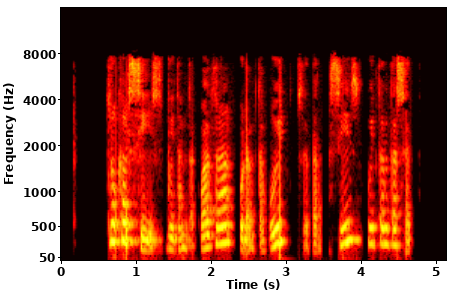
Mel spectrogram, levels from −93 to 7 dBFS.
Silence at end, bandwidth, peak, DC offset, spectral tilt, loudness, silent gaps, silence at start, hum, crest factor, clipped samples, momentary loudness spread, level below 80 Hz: 0.45 s; 8.2 kHz; -2 dBFS; under 0.1%; -4 dB/octave; -18 LUFS; 2.34-2.38 s, 4.02-4.07 s; 0.6 s; none; 18 dB; under 0.1%; 11 LU; -50 dBFS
